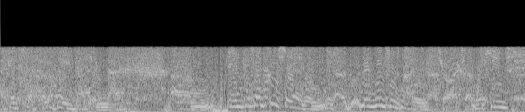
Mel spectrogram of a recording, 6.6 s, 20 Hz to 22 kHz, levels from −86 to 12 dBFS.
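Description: Throughout, this is companded audio read as linear: A-law bytes play unexpanded as 8-bit samples, so even pauses fill with loud buzz. Clipping, by contrast, leaves quiet stretches clean.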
